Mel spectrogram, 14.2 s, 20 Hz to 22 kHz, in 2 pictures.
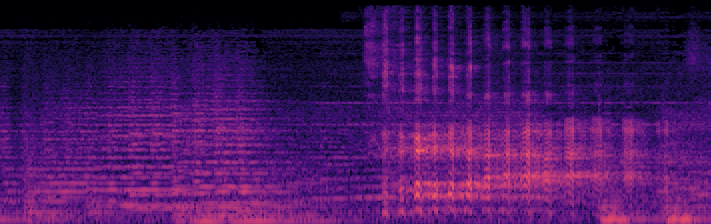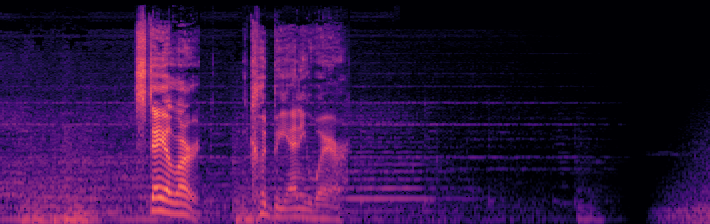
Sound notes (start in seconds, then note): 3.6 laughter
